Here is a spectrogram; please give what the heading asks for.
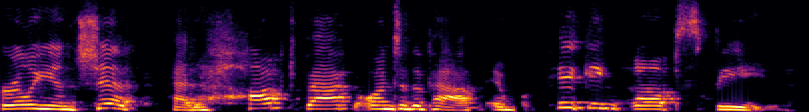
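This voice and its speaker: Woman, middle-aged, fairly high pitch, expressive, picture book narration. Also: unhurried, muffled recording. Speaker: school staff reading aloud. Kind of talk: children's picture book read-aloud. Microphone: webcam on a video call, near.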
